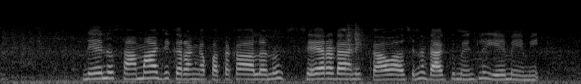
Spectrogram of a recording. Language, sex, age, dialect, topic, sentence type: Telugu, female, 31-35, Southern, banking, question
